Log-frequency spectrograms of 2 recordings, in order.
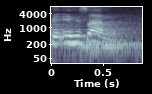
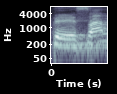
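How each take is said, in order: First: It is said as a longer Arabic-sounding word. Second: It is said as a short two-syllable word. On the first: This is the original, harder form. The speaker calls it right. "daripada biihsan" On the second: This is the everyday, easier form. The speaker calls it wrong. "Ngucap besan lebih gampang"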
